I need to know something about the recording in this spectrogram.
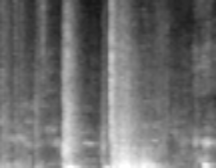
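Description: A door slamming shut: a short knock, then a louder bang that dies away.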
